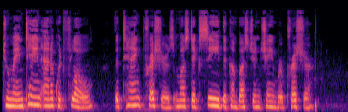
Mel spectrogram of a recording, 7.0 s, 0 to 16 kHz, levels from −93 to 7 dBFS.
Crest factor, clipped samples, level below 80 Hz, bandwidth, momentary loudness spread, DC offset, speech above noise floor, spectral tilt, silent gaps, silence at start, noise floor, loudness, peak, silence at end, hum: 16 dB; under 0.1%; -58 dBFS; 11 kHz; 11 LU; under 0.1%; 42 dB; -5.5 dB/octave; none; 0.05 s; -60 dBFS; -19 LUFS; -4 dBFS; 0.65 s; none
